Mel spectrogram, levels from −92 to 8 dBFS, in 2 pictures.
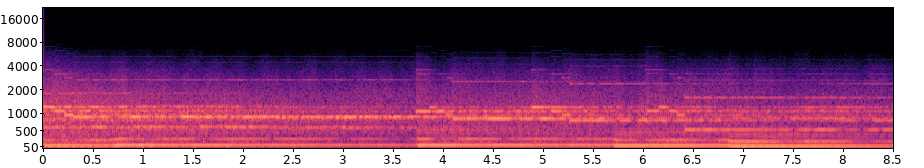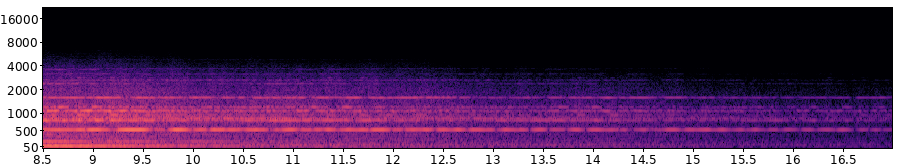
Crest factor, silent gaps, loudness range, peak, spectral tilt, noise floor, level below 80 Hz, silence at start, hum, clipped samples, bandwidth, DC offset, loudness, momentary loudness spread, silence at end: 16 dB; none; 18 LU; -4 dBFS; -10.5 dB/octave; -51 dBFS; -24 dBFS; 0 s; none; under 0.1%; 4.5 kHz; under 0.1%; -18 LUFS; 19 LU; 1.85 s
